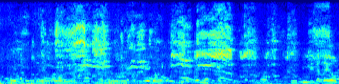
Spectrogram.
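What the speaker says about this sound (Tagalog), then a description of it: "Ito yung mga biik ni Thessalonica." Native piglets on a farm squealing and oinking in a steady, busy chorus that runs the whole time, with people talking over the animal noise.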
